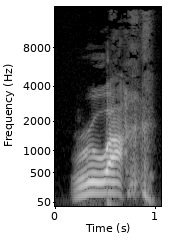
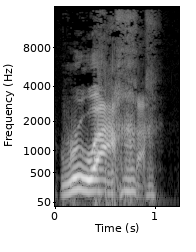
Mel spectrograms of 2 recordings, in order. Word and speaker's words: ruach: Take, for example, the Hebrew word for spirit, which is ruach. You can't say that properly without a strong sound of breath. It is pronounced ruach. Okay, not really that.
